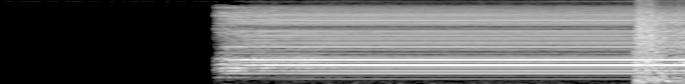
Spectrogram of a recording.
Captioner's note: buzzer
